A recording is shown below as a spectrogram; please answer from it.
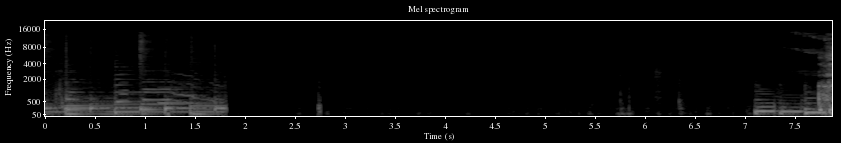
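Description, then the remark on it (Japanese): A loud, dense sound cuts out abruptly, leaving about five seconds of near silence broken only by faint scattered clicks, before the audio snaps back in at full volume. “途中でまた今日と途切れましたね”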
